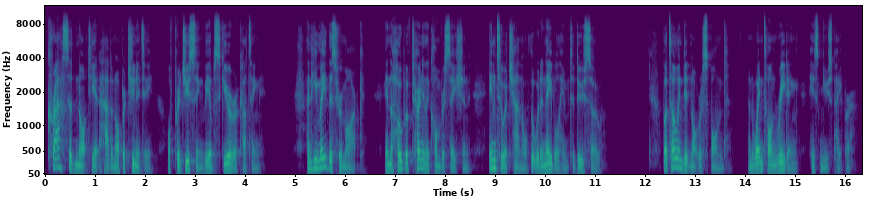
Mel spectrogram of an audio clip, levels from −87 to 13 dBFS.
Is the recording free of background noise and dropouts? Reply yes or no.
yes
